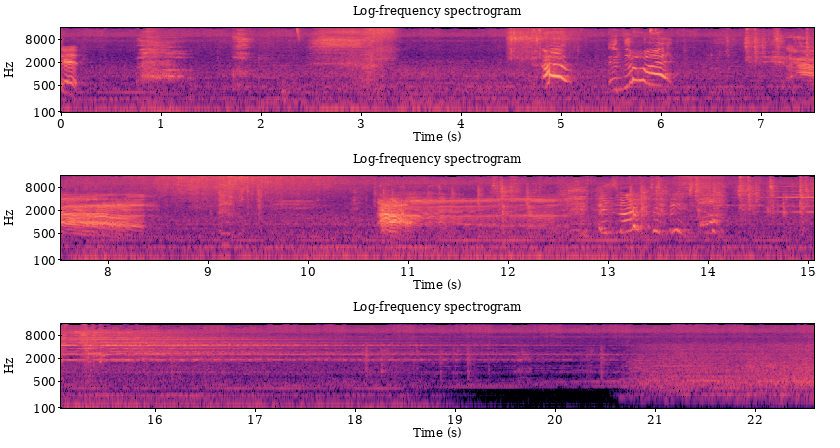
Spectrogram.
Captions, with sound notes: - He's dead. (metal sizzles) (Ryder cries out) - It's hot. (Lance groaning) (suspenseful music)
